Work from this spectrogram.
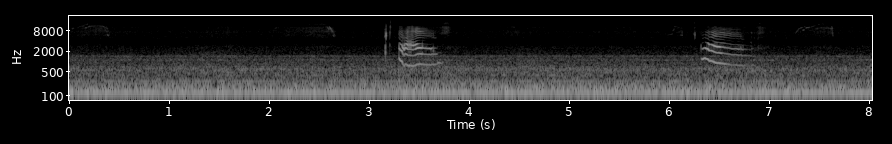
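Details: Black cat Phoebe on a long nonstop rant, meowing especially at sneezing: two clear descending meows about three seconds apart, each sliding down in pitch, with a constant low droning hum underneath.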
